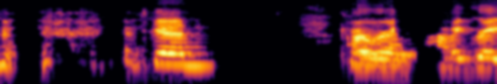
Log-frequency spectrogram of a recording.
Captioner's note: laughs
